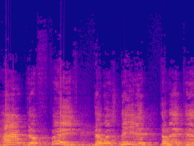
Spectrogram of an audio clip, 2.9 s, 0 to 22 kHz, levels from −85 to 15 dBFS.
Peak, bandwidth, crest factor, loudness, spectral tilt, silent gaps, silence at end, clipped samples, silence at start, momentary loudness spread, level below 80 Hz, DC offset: 0 dBFS; 13.5 kHz; 12 dB; -12 LUFS; -3.5 dB/octave; none; 0 s; 0.1%; 0 s; 4 LU; -56 dBFS; under 0.1%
